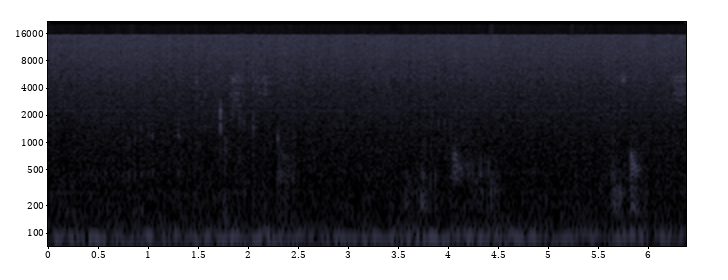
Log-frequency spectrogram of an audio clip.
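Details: Low rumbling and gurgling over a steady low hum: stomach growling in a person watching anime.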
